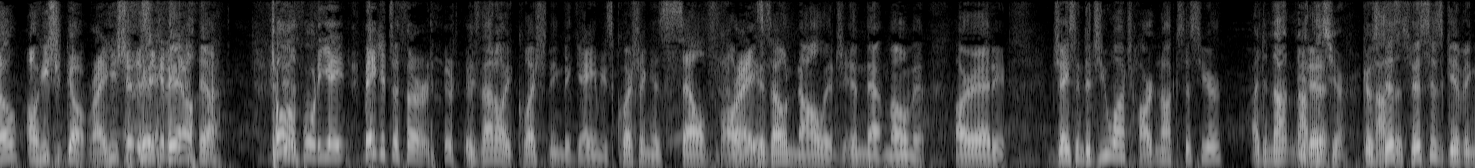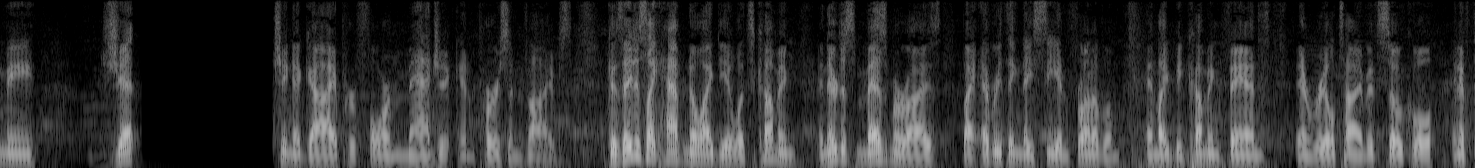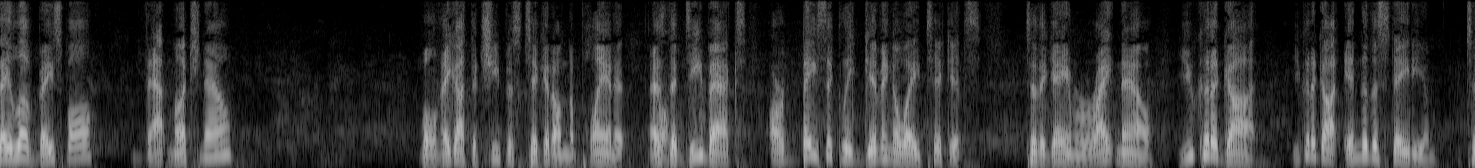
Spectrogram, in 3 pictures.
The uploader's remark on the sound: Live from Sadies!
